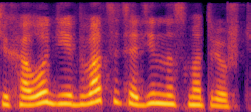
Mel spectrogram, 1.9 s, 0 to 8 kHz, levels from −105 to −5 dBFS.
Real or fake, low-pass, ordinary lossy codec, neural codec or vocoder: fake; 7.2 kHz; AAC, 32 kbps; codec, 24 kHz, 0.9 kbps, WavTokenizer, large speech release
